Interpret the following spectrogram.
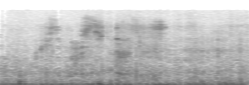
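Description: Faint whispering as quiz team members confer quietly over an answer.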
